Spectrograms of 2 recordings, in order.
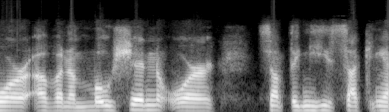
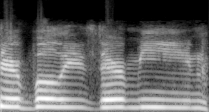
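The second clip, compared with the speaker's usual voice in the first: mock crying, higher-pitched; 10 semitones higher than usual. Retelling a character's excuse about bullies: imitating someone crying.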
